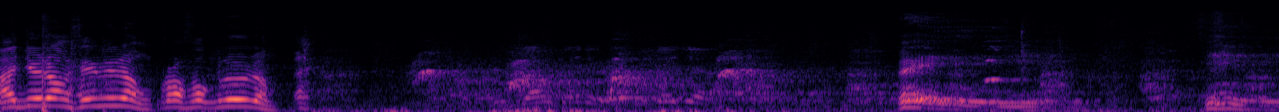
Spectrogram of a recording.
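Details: A fierce sport dog at Vom Almere Dog Training Centre during an attack exercise gives a quick run of about four deep, harmonic barks in the first second and a half, then men talk and shout over it.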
